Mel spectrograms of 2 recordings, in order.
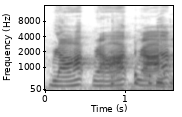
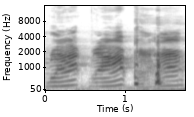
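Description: First: Croaky frog sounds, louder. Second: Croaky frog sounds. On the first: Shown as a demonstration. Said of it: "Do it again". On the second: Retold or imitated. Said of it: "They're like".

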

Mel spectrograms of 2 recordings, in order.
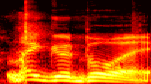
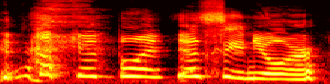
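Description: First: A slow, amused take on the dealer's line; mock mimicry. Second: Much higher, slow, laughing mimicry; mock mimicry. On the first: Player repeating the dealer's phrase, slow and teasing. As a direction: draw it out, laughing. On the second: Game master parroting the dealer's phrase, high and slow. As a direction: pitch it way up and stretch it. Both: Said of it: "trying to assimilate their, like, the way they talk".

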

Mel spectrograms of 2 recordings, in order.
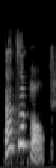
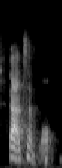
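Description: First: Much higher sing-song that simple; mocking high that simple; emphatic repeat. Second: Said in the usual way. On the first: Real, not acted. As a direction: lift it up to drive the point. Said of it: "repeated higher".

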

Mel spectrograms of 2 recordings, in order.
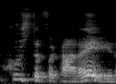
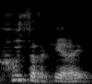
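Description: First: Justificare said the Spanish way, with an h-like j; Spanish pronunciation. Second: Said in the usual way. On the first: Shown as a demonstration. Preacher giving the Spanish reading of justificare. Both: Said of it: "that's how you'd say it in Spanish".

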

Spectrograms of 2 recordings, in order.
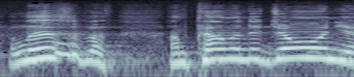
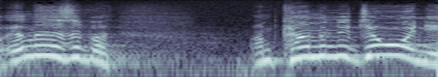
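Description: First: Playful mock heart-attack cry, higher and a little louder; a cowboy hamming up a fake heart attack after a great ride; Fred Sanford. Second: Mock heart-attack cry, pitched high and loud; hammed-up cry to his late wife as if his heart is giving out; Fred Sanford. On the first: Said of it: "He'd act like he's having a heart attack". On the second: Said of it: "old Fred Sanford, he go".

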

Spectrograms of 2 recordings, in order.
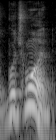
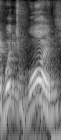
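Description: First: Said in the usual way. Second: Which one? thrown back high and loud, stress on one; mock the words Which one? in loud disbelief; outraged echo. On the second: Friend repeating the guy's answer Which one? in loud disbelief.

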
